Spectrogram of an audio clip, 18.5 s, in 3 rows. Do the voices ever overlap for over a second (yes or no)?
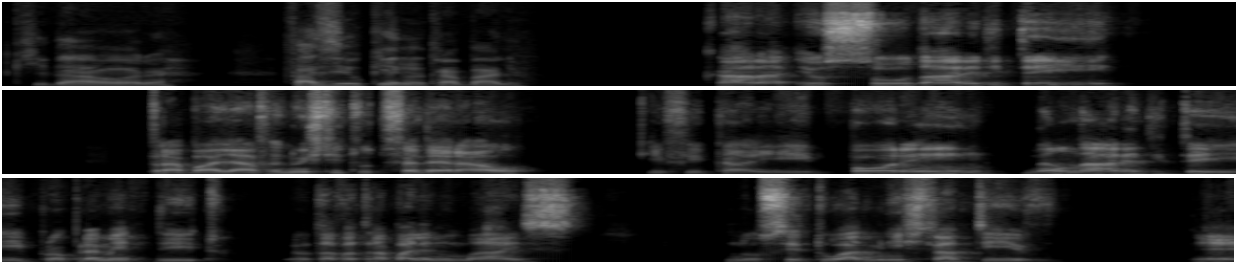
no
